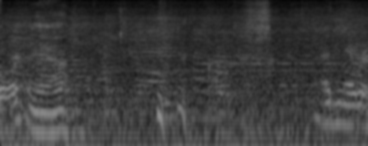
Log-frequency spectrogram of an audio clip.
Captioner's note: chuckles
